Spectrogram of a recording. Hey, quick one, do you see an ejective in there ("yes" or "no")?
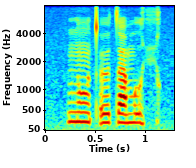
yes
